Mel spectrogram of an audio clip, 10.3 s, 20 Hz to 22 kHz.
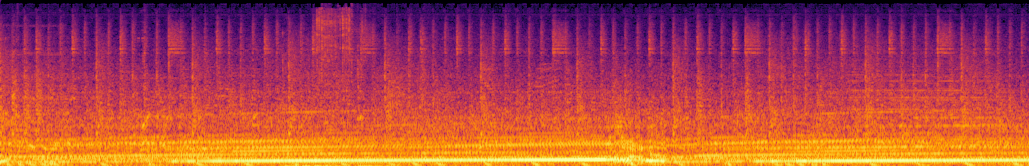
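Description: A damaged car in the video game Cyberpunk 2077 drives on with a steady loud engine hum and road rumble, briefly dipping and rising again midway, with no talking.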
